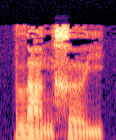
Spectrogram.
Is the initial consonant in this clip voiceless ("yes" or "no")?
no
